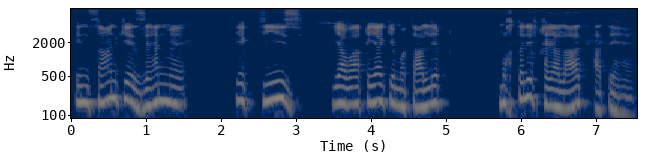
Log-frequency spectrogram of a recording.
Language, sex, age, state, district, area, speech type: Urdu, male, 18-30, Bihar, Purnia, rural, spontaneous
